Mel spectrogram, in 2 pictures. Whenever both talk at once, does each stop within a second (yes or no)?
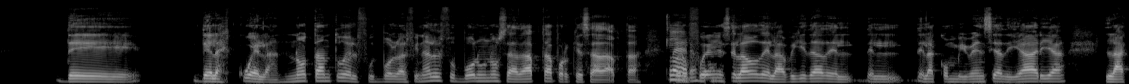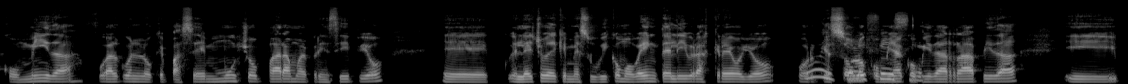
no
